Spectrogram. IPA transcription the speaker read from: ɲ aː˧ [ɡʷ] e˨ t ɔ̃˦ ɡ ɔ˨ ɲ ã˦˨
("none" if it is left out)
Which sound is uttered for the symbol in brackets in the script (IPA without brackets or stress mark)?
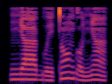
ɡʷ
